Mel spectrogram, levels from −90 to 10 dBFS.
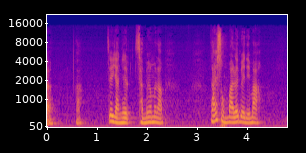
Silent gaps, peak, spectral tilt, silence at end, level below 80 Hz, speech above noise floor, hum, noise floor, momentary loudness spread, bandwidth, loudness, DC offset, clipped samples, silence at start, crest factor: none; -2 dBFS; -5.5 dB/octave; 0.5 s; -40 dBFS; 26 dB; none; -41 dBFS; 20 LU; 15 kHz; -17 LUFS; under 0.1%; under 0.1%; 0 s; 16 dB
